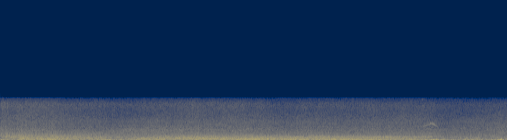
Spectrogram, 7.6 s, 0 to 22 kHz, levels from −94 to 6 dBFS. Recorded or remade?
recorded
